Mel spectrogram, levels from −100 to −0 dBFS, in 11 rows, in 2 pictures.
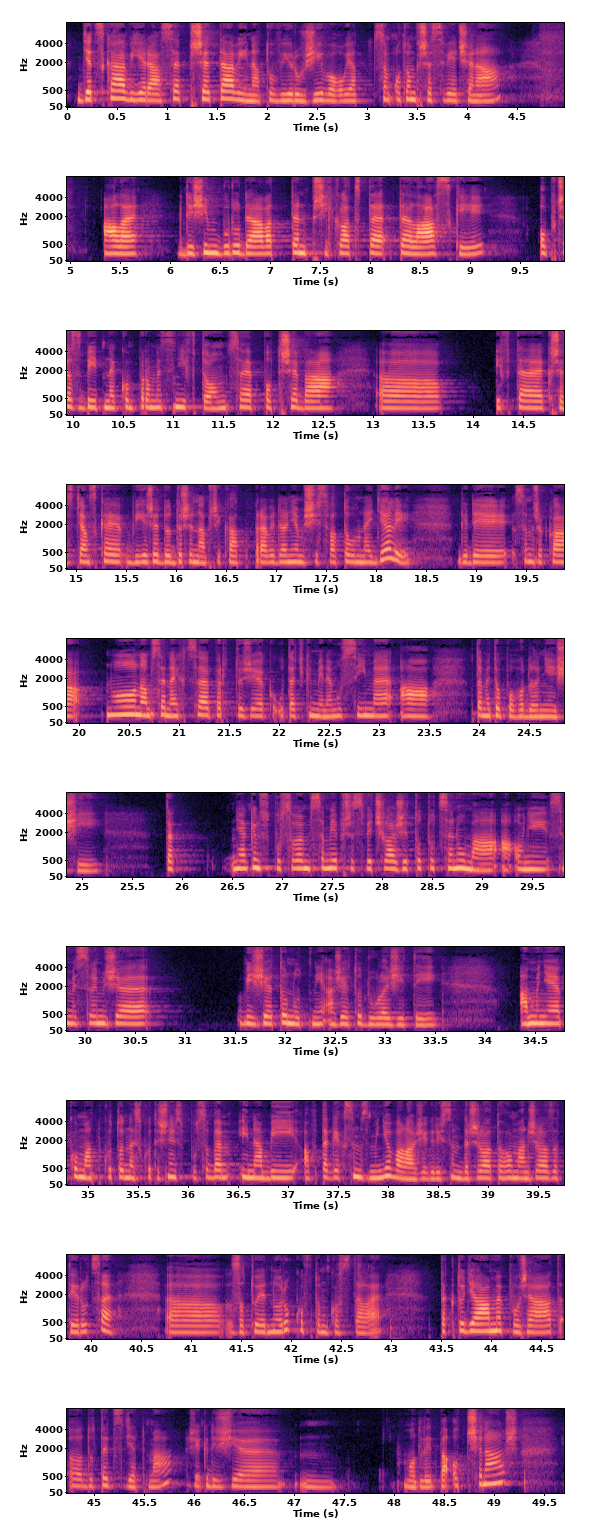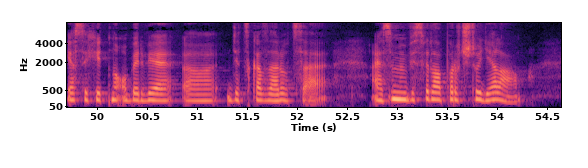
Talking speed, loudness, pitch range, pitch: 160 wpm, -24 LUFS, 190-220 Hz, 205 Hz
